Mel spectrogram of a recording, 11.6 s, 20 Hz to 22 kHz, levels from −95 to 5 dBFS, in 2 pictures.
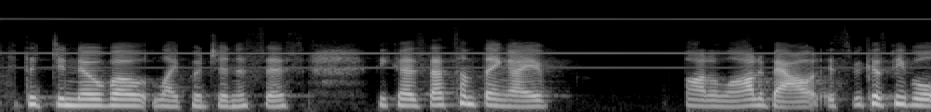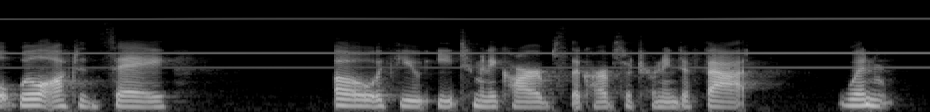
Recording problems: muffled; very; fading above 3.5 kHz
high-pitched whine; faint; throughout; 3.5 kHz, 20 dB below the speech

